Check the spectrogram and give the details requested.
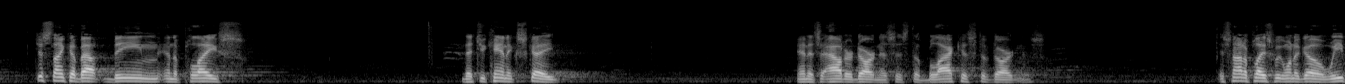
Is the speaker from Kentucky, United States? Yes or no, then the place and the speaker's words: yes; Bowling Green, Kentucky, United States; not too far from where I grew up in Bowling Green, Kentucky, is a cave called Mammoth Cave.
